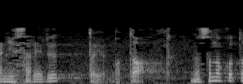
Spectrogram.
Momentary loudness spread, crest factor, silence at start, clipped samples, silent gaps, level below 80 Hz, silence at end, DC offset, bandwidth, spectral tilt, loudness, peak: 7 LU; 20 dB; 0 s; under 0.1%; none; -50 dBFS; 0 s; under 0.1%; 5.8 kHz; -9 dB/octave; -29 LUFS; -8 dBFS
